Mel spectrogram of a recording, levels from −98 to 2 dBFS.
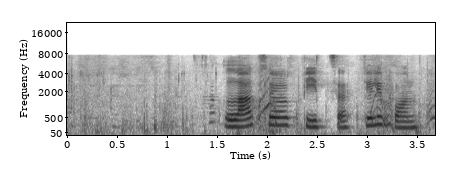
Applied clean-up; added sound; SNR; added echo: none; Zipper (clothing); 13 dB; none.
